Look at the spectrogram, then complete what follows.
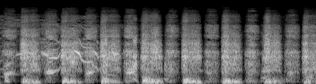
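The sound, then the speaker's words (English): A person imitates their dog panting after getting too hot in a silent movie theater, with a quick, steady run of about fourteen breathy huffs, fairly loud, with no talking. “So he like, or she like seduces Dick Tracy and like is doing some like seduction thing, and the whole theater is fucking silent except my dog gets too hot and starts just going.”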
